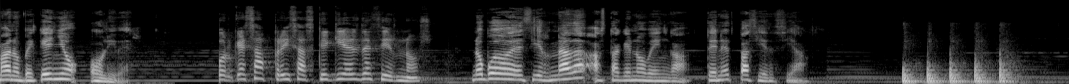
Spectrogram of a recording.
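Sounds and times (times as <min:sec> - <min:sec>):
speech: 0:00.0 - 0:01.4, 0:02.2 - 0:08.2
firm knocks on a door: 0:09.0 - 0:10.3.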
